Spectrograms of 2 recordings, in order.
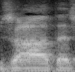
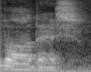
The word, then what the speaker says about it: Zardes: gone to Galatasaray, and Zardes is out and things like that, so they needed Zardes. I remember that. Your mate. Interviewed him, said his name wrong. Good start. Called him Vardes.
